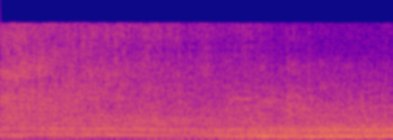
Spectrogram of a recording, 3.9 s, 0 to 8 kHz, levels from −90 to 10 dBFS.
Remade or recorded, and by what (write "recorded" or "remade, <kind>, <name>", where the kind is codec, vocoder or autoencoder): recorded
